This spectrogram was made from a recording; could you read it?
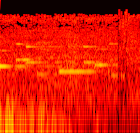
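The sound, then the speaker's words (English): A car outside, heard as a steady tonal, horn-like sound over a low engine rumble, continuous for a couple of seconds, with no one talking. “Okay, maybe Swamiji's car also.”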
